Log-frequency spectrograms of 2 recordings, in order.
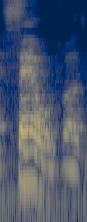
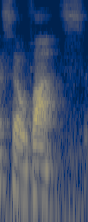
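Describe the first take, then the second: First: "selvas" as SEL-vas, first syllable drawn out; stress on first syllable. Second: "selvas" wrongly stressed as sel-VÁS; stress on last syllable. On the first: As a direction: lean slowly on the SEL of "selvas". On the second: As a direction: push the final syllable of "selvas". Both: Shown as a demonstration. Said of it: "É a penúltima".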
